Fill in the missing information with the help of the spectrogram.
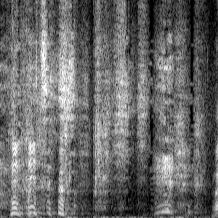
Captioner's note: giggles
